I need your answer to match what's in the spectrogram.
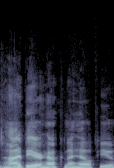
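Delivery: fifties lady voice. Playing a lady who walks up to the window to greet visitors: woman in her fifties. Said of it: "like a lady in her fifties uh, walks up".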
